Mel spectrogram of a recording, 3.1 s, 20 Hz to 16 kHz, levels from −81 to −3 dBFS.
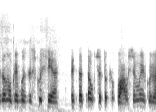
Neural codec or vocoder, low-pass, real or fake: codec, 44.1 kHz, 2.6 kbps, SNAC; 14.4 kHz; fake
